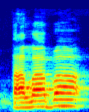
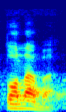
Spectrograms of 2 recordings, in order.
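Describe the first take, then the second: First: The first vowel is an open a sound. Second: The first vowel is a dark o sound. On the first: The speaker calls it wrong. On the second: The speaker calls it right.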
